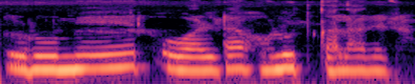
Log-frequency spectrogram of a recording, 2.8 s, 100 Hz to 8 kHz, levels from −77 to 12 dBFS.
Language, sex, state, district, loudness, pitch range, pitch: Bengali, female, West Bengal, Cooch Behar, -12 LUFS, 205-225 Hz, 220 Hz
